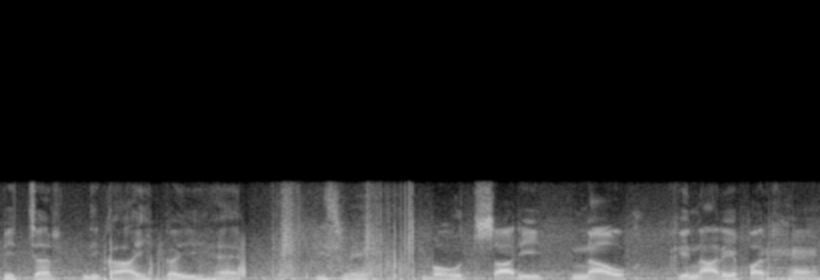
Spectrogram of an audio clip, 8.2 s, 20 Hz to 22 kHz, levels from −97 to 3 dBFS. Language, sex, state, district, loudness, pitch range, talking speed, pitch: Hindi, male, Haryana, Rohtak, -20 LUFS, 120-135 Hz, 80 wpm, 125 Hz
